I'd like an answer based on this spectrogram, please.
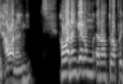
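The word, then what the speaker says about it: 화랑: grupo de elite chamado harand ou Alguns falam de hwarang né a gente encontra as duas pronúncias né tanto de povos coreanos como brasileiros então eu chamo de hwarang hwarang era er uma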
